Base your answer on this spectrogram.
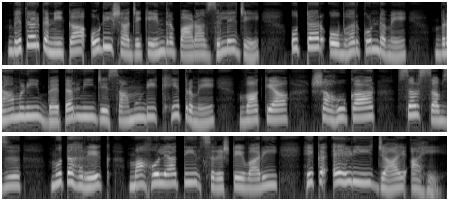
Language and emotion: Sindhi, neutral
